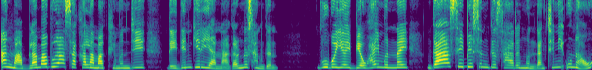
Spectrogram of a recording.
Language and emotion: Bodo, surprised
